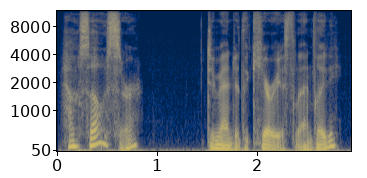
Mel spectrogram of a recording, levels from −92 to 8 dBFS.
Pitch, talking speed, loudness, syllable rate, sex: 105 Hz, 140 wpm, -18 LUFS, 5.3 syllables/s, male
